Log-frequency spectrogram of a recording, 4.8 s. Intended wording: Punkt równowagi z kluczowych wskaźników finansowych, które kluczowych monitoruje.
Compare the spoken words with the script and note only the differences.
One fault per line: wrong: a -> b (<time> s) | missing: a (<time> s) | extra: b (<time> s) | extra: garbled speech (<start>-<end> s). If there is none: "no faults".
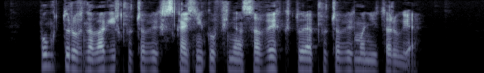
no faults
